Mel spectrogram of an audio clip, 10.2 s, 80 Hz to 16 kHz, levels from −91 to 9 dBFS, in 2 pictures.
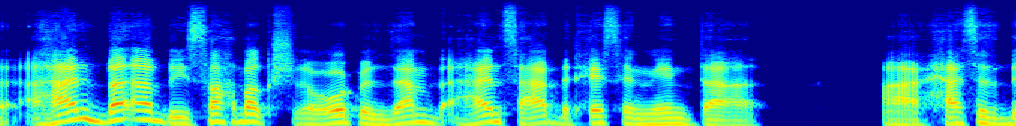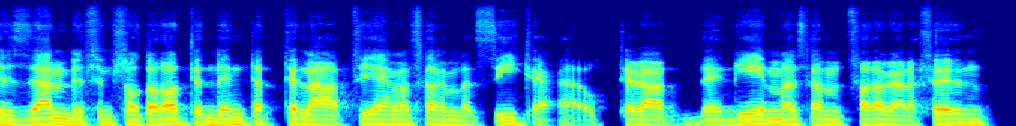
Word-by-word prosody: هل 220 +2 +4
بقى 215 +3 +5
بيصاحبك 170 +4 0
شعور 120 +5 0
بالذنب؟ 135 +4 -1
هل 165 +5 +1
ساعات 150 - +1
بتحسّ 140 +2 -2
إن 120 -2 -3
أنت 110 -5 -1 0.7
آآ - - +2
حاسس 135 +2 0
بالذنب 120 0 +1
في 105 - -9
الفترات 110 +2 +1
اللي 115 -1 0
أنت 115 0 -1
بتلعب 115 -2 0
فيها 115 -1 -1
مثلًا 115 +1 -2
مزيكا 105 +4 -4
أو 95 -1 -9
بتلعب 110 +3 -1 0.2
game 115 +1 +1
مثلًا 110 0 -1
بتتفرج 115 +3 -1
على 100 -1 -2
film 115 +2 0
115 Hz, 165 wpm, -24 LUFS, 110-130 Hz, 0.7 s, بقى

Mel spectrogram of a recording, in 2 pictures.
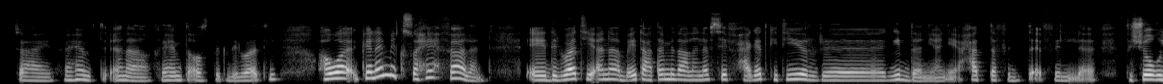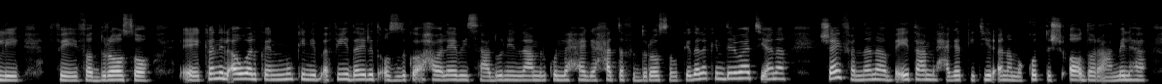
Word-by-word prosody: صحيح، 175 -1 -6
فهِمت، 200 -2 -4
أنا 175 -4 -4
فهِمت 195 +1 -3
قصدِك 180 0 -6
دلوقتي. 180 +7 -4 0.4
هو 270 +4 +8
كلامِك 370 +7 +4
صحيح 300 +4 -2
فعلًا، 265 -12 +1 0.5
آآ، 200 - +3
دلوقتي 230 +5 +4
أنا 235 0 +1
بقيت 210 +3 0
أعتمد 230 +2 +1
على 205 -2 -1
نَفْسي 230 +2 -1
في 240 +2 -20
حاجات 230 +3 -1
كتير 230 -1 +1 0.7
جدًا، 195 - -2
يعني 80 0 -8
حتى 210 -1 -4
في 200 - -18
الد 180 +2 -5
في 185 - -10
ال 180 - -6 0.3
في 200 - -9
شغلي 205 -1 +5 0.3
في 190 -2 -1
في 190 +1 0
دراسة، 200 0 +3 0.3
آآ، 195 - +2
كان 255 +7 +1
الأول 255 -2 +6
كان 230 -2 -2
ممكن 245 -1 -1
يبقى 220 +1 -1
في 240 0 -1
دايرة 225 0 +2
أصدقاء 200 +1 -3
حواليَّ 215 0 0
بيساعدوني 205 0 -3
إني 200 0 -2
أعمل 200 0 -1
كُلّ 205 0 -1
حاجة 205 -1 -3
حتى 205 +1 -3
في 210 - -18
الدراسة 195 +1 -2
وكده، 205 +5 -1
لكن 265 0 -1
دلوقتي 280 +2 +1
أنا 260 0 -1 0.3
شايفة 295 -4 +1
إن 210 +1 -3
أنا 225 0 +1
بقيت 225 +3 +1
أعمِل 220 -1 -1
حاجات 205 +1 -2
كتير 215 +1 -2
أنا 205 - -1
ما 185 -2 -4
كُنتش 205 +1 -3
أقدر 205 -2 +2
أعملها 200 +2 -2
210 Hz, 170 wpm, -22 LUFS, 195-235 Hz, 0.7 s, هو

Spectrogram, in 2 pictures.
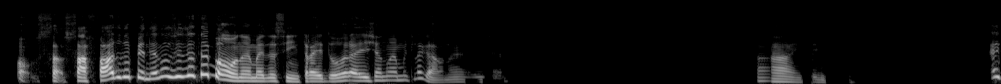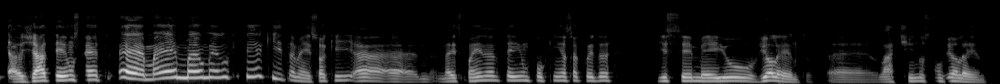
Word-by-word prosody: Bom, - - -8
sa - - -4
safado, 330 - +6
dependendo, 325 -2 +1
às 355 - +4
vezes, 365 +3 +5
é - - +7
até 460 +3 +4
bom, 205 - +7
né, 160 -1 +1
mas, 150 -1 -1
assim, 150 -2 -4
traidor 145 +5 -1
aí 170 -2 +1
já 185 +2 -6
não 190 - -10
é 195 - -8
muito 200 +5 -15
legal, 105 - -9
né, 115 +2 -20
aí 115 - -25
já - - -34 2.5
Ah, 135 -6 -9
entendi. 105 -1 -22 1.6
Então, 335 - -2
já 160 +7 +4
tem 190 +2 +5
um 210 - 0
certo 215 +1 -4
É, 275 -7 +7
mas 245 +4 -2
é - - +3
mais 305 -1 +5
ou - - 0
menos 325 +1 -1
o - - -17
que 375 - -32
tem 360 0 -3
aqui 310 -9 -6
também, 170 -9 -8
só 165 +5 -6
que, 195 +5 -9
eh - - -14
eh, 145 -7 -6
na 125 0 -24
na - - -4
Espanha 160 +4 -6
ainda 195 -1 -6
tem 185 +1 -3
um 185 - -8
pouquinho 180 +2 -8
essa 180 +2 -8
coisa 175 +1 -6 0.4
de 165 +1 -5
ser 160 +1 -4
meio 155 -1 -1
violento, 125 -9 -2
eh: 110 -1 -18
latinos 140 +6 -11
são 155 -2 -16
violento. 130 -10 -6
165 Hz, 185 wpm, -22 LUFS, 140-215 Hz, 2.5 s, é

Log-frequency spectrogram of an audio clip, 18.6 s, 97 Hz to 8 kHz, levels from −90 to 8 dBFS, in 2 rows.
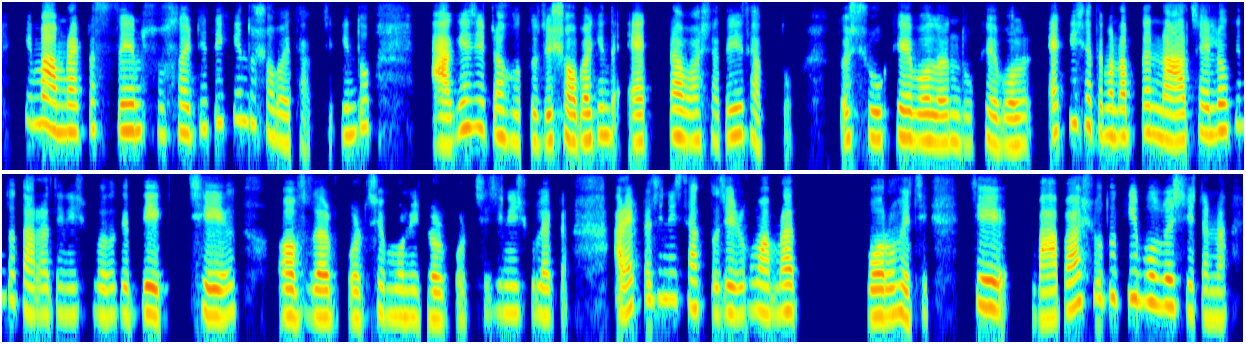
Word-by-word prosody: কিংবা 335 -1 +3
আমরা 270 0 +4
একটা 290 +2 -9
সেম 275 0 +5 0.2
সোসাইটি 260 +1 -4
তেই 340 - -6
কিন্তু 360 -2 -6
সবাই 215 -4 -2
থাকছি। - - -19
কিন্তু 255 +4 -4 0.6
আগে 270 +10 +5
যেটা 280 -4 -1
হতো 210 +1 -7
যে 210 - +3
সবাই 215 0 +6
কিন্তু 250 -1 -3 0.2
একটা 210 +4 -4
বাসাতেই 220 +3 -2
থাকত। 205 -3 -7 0.4
তো - - -4
সুখে 230 +1 0
বলেন, 210 -1 +4
দুঃখে 200 +3 -6
বলেন 190 +1 +2 0.2
একই 335 +5 -6
সাথে 305 -5 -1
মানে 245 -1 +4
আপনার 265 +2 -3
না 210 - +9
চাইলেও 265 +2 +2
কিন্তু 315 -1 -11
তারা 200 -1 -1
জিনিসগুলোকে 205 0 -8
দেখছে, 205 +1 +1 0.6
অবজার্ভ 195 -1 +3
করছে, 185 +3 -5
মনিটর 190 -2 -1
করছে - - -14
জিনিসগুলো, 215 -1 -7 0.6
আরেকটা - - +2
জিনিস 305 0 -7
থাকতো 240 -2 -2
যেরকম 215 +1 -1
আমরা 215 +2 +4 0.6
বড় 195 0 +6
হয়েছি 200 +1 -2 0.4
যে 260 - +3 0.4
বাবা 190 +6 +4
শুধু 320 - -5
কি 315 - +1
বলবে 260 -2 +4
সেটা 210 -4 -7
না। 180 - -4
220 Hz, 170 wpm, -23 LUFS, 205-260 Hz, 0.6 s, না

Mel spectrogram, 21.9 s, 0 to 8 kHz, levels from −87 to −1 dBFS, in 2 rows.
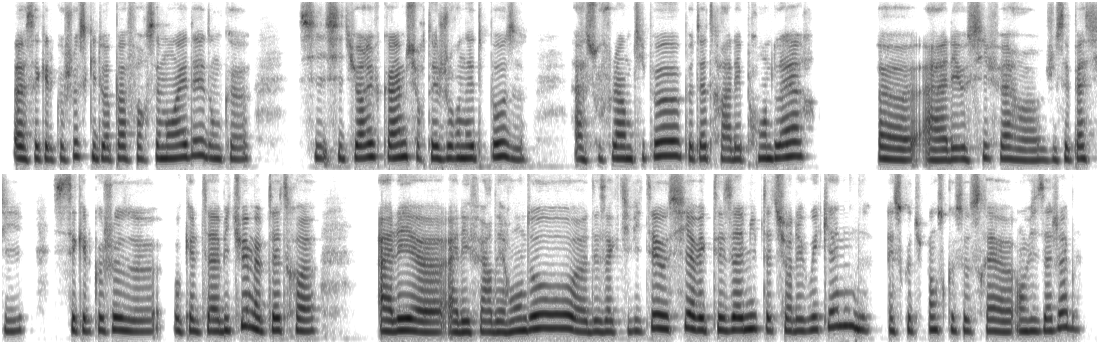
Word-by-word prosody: Heu 215 - +5
c'est 210 +3 -1
quelque 210 0 -3
chose 240 +4 -3
qui 225 - -2
doit 210 -1 -1
pas 215 0 -2
forcément 215 +1 0
aider. 255 +4 0
Donc, 215 -1 -3
heu, 205 +1 -6 0.5
si 225 0 -2
si 220 - -1
tu 220 +3 -1
arrives 235 +2 +3
quand 225 - 0
même 235 +2 +4
sur 225 -3 -4
tes 220 -1 +2
journées 220 +1 +2
de - - -13
pause, 225 -6 +1 0.4
à 210 - -2
souffler 205 +3 -2
un 210 0 +3
petit 215 +2 -8
peu, 260 +2 +3
peut-être 215 0 -4
à - - -3
aller 195 +1 -2
prendre 215 +2 0
l'air, 255 +5 +1 0.6
heu, 195 -3 +1
à 185 - 0
aller 195 +2 0
aussi 200 +4 -3
faire, 210 -3 -3
heu, 180 0 -4
je 185 - -9
sais 200 +3 -2
pas 215 0 0
si 210 0 -7 0.3
si - - -3
c'est 220 - 0
quelque 215 +1 -2
chose, 220 0 +3
heu, 195 +2 -4 0.2
auquel 210 -1 -2
tu 225 - -3
es - - +1
habitué, 210 +8 +1
mais 235 -5 +3
peut-être, 215 +2 0
heu, 200 0 0 0.7
aller, 210 +2 +7
heu, 185 -1 +2
aller 185 0 +2
faire 185 0 -3
des 185 0 +1
randonnées, 240 +5 +4
heu, 195 -1 -1
des 190 0 -1
activités 195 +5 -1
aussi 235 +2 +2
avec 220 -2 +4
tes 220 -1 +1
amis, 225 +2 +5
peut-être, 220 -2 -4
sur 215 -1 -1
les 205 0 -1
week-end? 275 +6 0 0.3
Est-ce 205 -3 -1
que - - -2
tu - - -13
penses 225 -1 -2
que 225 - -5
ce 205 +1 -3
serait, 205 +1 -3 0.2
heu, - - -4
envisageable? 210 +5 -1
215 Hz, 220 wpm, -20 LUFS, 200-225 Hz, 0.7 s, aller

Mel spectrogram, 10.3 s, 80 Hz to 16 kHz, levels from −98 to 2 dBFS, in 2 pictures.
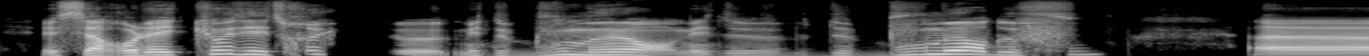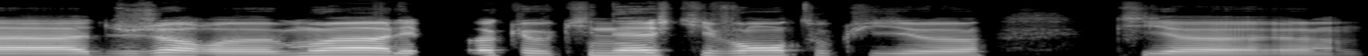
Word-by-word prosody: Et - - -2
ça 145 - +6
relaie 155 +5 +4
que 235 +6 -1
des 215 -3 +1
trucs, 225 +3 -5 0.2
heu, 135 0 -4
mais 140 - -7
de 140 +1 -10
boomers, 170 0 +1
mais 135 +2 -5
de 135 0 -13
de 140 +1 -10
boomers 200 - +2
de 170 - -4
fou, 200 +5 -9 0.6
heu, 125 0 +3
du 130 0 -11
genre, 145 -2 +1
heu: 125 0 -2
«Moi, 150 +2 +5
à - - +4
l'époque 150 +2 -4
qu'il 150 - -9
neige, 155 0 +3
qu'il 150 - -9
vente 150 +2 -2
ou - - -17
qu'il, 135 0 -12
heu, 130 -1 -5 0.5
qu'il, 130 - -12
hem, 120 -1 -4
140 Hz, 185 wpm, -24 LUFS, 130-155 Hz, 0.6 s, ça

